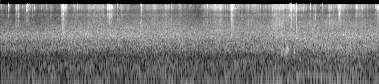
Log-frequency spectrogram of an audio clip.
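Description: Steady city street traffic noise, a constant low rumble of passing cars, with a faint engine hum in the second half.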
